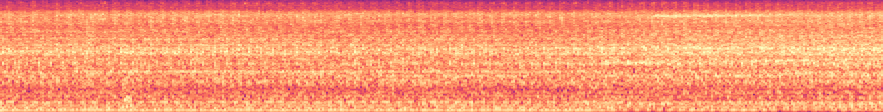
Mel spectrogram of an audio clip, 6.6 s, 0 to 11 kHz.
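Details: Suzuki Multicab F6A three-cylinder engine that would not start, now running after carburetor overhaul, cleaning and float valve adjustment: steady, even idle with a smooth low rumble, no misses or knocks; healthy.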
